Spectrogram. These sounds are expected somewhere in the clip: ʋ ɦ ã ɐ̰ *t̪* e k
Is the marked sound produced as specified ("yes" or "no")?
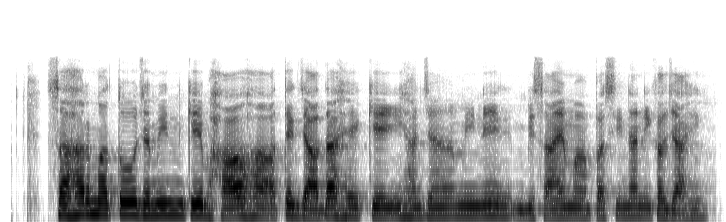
yes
